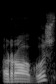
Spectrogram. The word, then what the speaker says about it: Рогош: Правилно казваме ударението, защото мисля, че някъде има и с ударение на първото Рогош, но вашето е Рогош.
